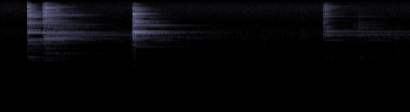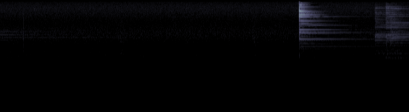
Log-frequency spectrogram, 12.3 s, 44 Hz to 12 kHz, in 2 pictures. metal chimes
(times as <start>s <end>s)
0.4s 3.5s, 4.8s 7.0s, 10.6s 12.2s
